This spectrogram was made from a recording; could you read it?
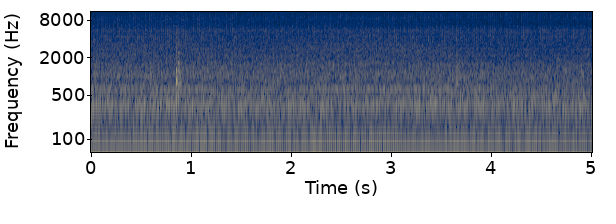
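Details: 2008 Subaru Forester SH9, EJ253 engine, 4EAT, after heater hose replacement and coolant bleed: steady even idle hum, constant low drone, no ticking, knocking or misses; normal idle.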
